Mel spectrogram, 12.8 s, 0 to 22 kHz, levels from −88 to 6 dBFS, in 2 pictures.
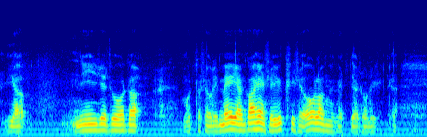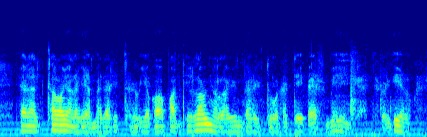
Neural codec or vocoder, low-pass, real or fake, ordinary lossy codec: none; 19.8 kHz; real; none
